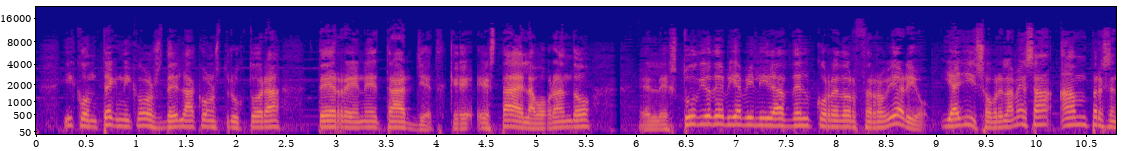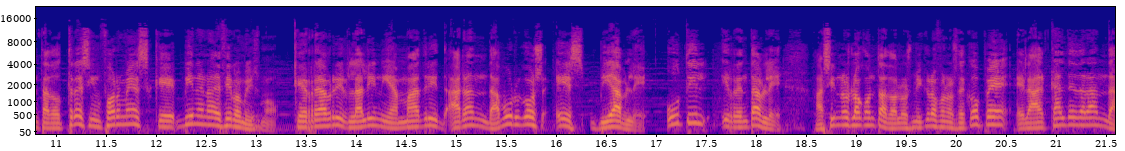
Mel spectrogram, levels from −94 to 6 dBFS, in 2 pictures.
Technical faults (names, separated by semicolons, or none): repeated stalls (stutter); short stall from a late packet; jitter buffer slow-down; jitter buffer speed-up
